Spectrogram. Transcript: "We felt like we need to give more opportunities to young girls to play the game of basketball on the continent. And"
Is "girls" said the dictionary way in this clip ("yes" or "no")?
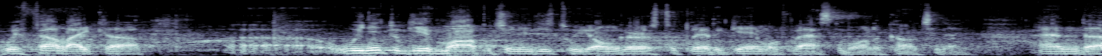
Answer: no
